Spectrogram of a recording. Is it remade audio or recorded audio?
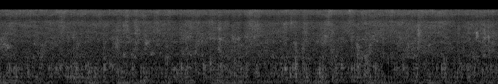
remade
